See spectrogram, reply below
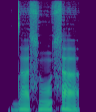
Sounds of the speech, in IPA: d̪ a s ɔ̃ s a

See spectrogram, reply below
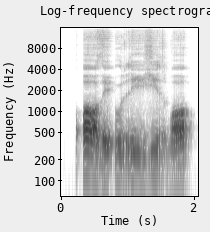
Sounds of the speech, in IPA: ʔ ɒː˧˩ ð e˩ ʔ u˧˩ r iː˧˩ ɣ i˥˨ r b ɒ˨˦

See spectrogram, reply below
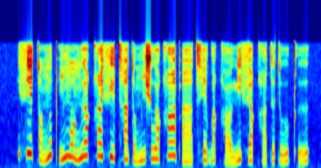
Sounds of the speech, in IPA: fʲ ɛ˥ t ɔ˩ ŋ o˥ pʼ i˩˥ m ɔ˥˩ ŋ ɯː˥ qʰ i˥ fʲ ɯ˥˩ tʰ a˧ t o˩ m i˧ ʃ uː˧ qʰ aː˥ pʼ aː˩ t͡sʰ e˧ ɡʷ ɯ˧ qʰ uː˩ mʲ e˥ fʲ ɯ˩˥ qʰ ɛ˩ t ɯ˧ t uː˩˥ kʼ ɯ˩˥

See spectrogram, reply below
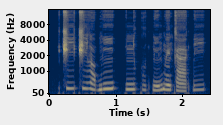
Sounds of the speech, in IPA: t͡ʃ iː˦ t͡ʃ i˦ l ɔ˧ b ĩ˦ | ɲ ə˦ kʷ i˧ k͡p ĩ˨˦ b ɛ̃˧ k aː˨ k͡p i˦

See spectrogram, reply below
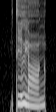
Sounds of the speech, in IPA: t̪ i˧˥ l j ɑ˨˩˦ ŋ

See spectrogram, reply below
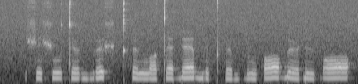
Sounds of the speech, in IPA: ʃ ɪ ʃ u t ø ɡ b ø ʃ kʰ ø ŋ ɔ t ɛ ɠ ɛ b ɪ pʰ ø b ɗ u ʔ ɔ ɠ ø ɗ ɨ ɓ ɔ

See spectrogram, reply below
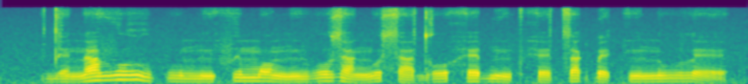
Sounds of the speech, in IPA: d ɛ˨ n a˦ v o˦ ɣ u˨ p uː˨ m ĩ˨ f ɪ˦ m ɔ˦˨ ŋ ĩ˨ β o˦ z a˨ ŋ ʊ˦ s a˨ d oː˦ h ɛ˦ ɓ ĩ˨ pʰ ɛ˨ t͡s a˦ k͡p ɛ˨ k ĩ˦ n uː˦ l ɛ˨

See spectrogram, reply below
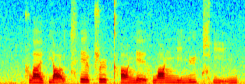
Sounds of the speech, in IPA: ʈ͡ʂ w a˧˥ ɪ̯ p j ɑ̰˨˩ ʊ̯ t͡sʰ e˥˧ ɪ̯ ʈ͡ʂ ɻ̩˥˩ kʰ ɑ˧˥ ŋ ḛ˨˩ ɪ̯ f w ɑ˥ ŋ n̪ i˧˥ n y˥ t͡ɕʰ ḭ˨˩˦ ŋ

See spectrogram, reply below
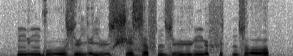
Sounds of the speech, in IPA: ŋ ɪ ŋ ɡ uː z y j ɪ j yː z ʃ ɪ z ə f n z yː ŋ ʏ f ʏ t n z o

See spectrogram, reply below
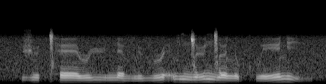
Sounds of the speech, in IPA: ʒ ʏ ǀʰ ɛː ɹ yː n ɛ v l y v ɹ ɛ̰ v ŋ͡ǀ ʏ ŋ͡ǀ ə l ʊ kʷʰ eː l i v

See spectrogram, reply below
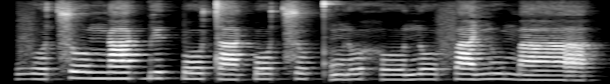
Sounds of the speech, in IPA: v ʊ˨ t͡s o˦ ŋ a˦ ɡ͡b ɪ˦ k͡p o˦ t a˨ k͡p o˦ t͡s ʊ˦ kʼ ũ˨ ɾ ʊ˦ h oː˨ n o˦ f a˦ ɲ u˦ m aː˨

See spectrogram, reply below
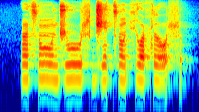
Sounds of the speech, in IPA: ə̃ s ũː d͡ʒ uː ɬ d͡ʒ e t͡s õ ç o ħ l o ɬ

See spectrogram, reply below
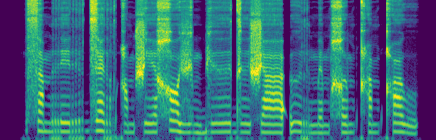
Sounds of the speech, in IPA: s a m r eː r d͡z æ r q a m ʃ eː χ ɔ vʲ ɔ m bʲ ɘː d ɘː ʃ aː ʔ ɯ r m ɛ m χ ɯ m qʰ ɪ m qʰ u

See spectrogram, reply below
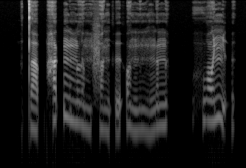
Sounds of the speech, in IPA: t̪ aː˨˩ p̚ h a˦˥ k̚ ŋ ə˧ m l ə̤˨˩ m f a̤˨˩ ŋ ʔ ɨ̰˧˥ ʔ ɔ̤˨˩ n ə̤˨˩ n ŋ ə˧ n | h w ɔ˨˦ ɲ ɨ̰˧˨ ʔ

